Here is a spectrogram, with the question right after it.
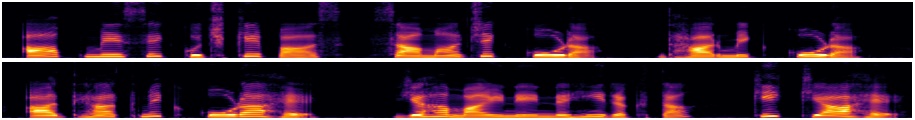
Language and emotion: Hindi, neutral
